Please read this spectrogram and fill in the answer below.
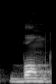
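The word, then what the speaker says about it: bomb: For examples के तौर पे देखते हैं तो बी ओ एम बी को क्या कहेंगे, बॉम्ब कहेंगे। यहाँ बी क्या हो गया, एम की बाद आया तो बी का उच्चारण नहीं किया जाएगा।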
